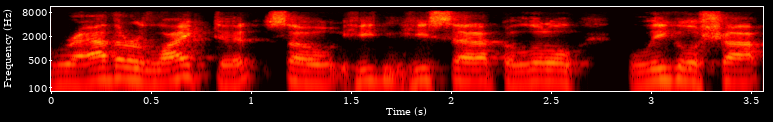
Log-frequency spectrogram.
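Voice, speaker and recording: Somewhat breathy, a man speaks at a fairly high pitch. His pace is moderate and his intonation fairly even. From Santa Fe, New Mexico. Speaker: real estate firm CEO. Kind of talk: interview answer.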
